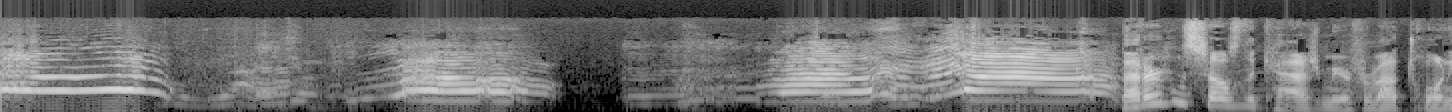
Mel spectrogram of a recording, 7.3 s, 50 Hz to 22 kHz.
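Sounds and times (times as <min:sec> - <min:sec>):
goat making softer whimpering sounds: 0:00.0 - 0:05.6
goat bleating in distress while combed for cashmere in a yurt in Mongolia: 0:01.8 - 0:02.8, 0:03.8 - 0:05.6
speech: 0:05.6 - 0:07.2.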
